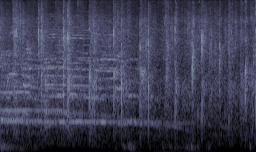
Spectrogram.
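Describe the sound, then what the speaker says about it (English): An audience at a workshop event gives a round of applause, a dense burst of clapping that starts loud and thins into scattered claps over a few seconds, with a voice briefly audible. "Let's do it by round of applause."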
